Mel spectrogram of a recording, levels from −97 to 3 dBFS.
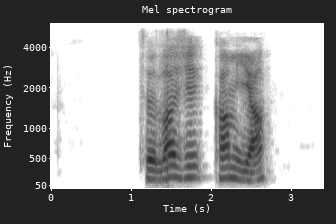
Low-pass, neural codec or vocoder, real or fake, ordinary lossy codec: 5.4 kHz; autoencoder, 48 kHz, 128 numbers a frame, DAC-VAE, trained on Japanese speech; fake; AAC, 24 kbps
